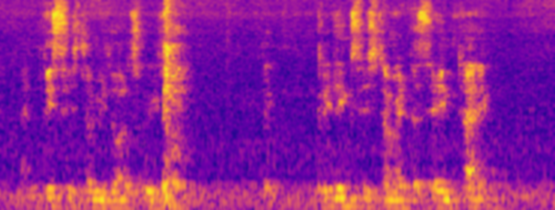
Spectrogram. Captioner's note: coughing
